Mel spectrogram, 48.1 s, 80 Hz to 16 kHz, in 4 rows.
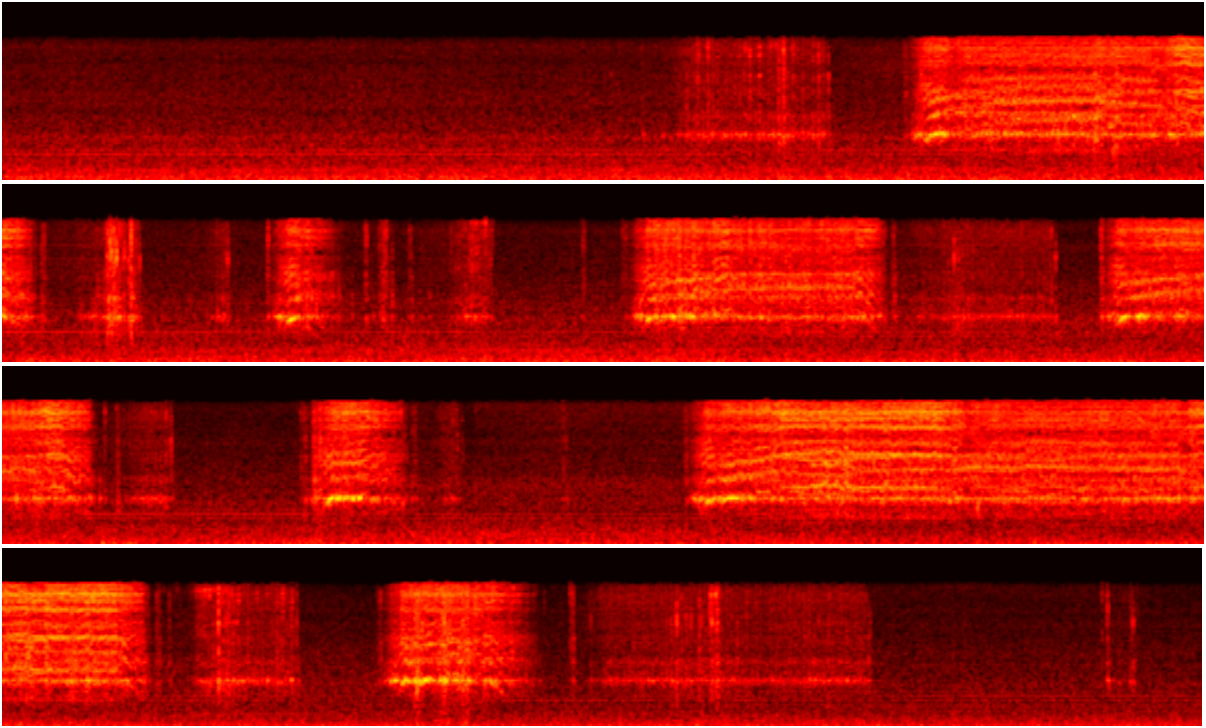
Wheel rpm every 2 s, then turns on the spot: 0, 0, 0, 20, 60, 160, 40, 10, 0, 110, 70, 60, 70, 40, 10, 70, 160, 160, 100, 20, 60, 30, 10, 0.
6-8 12-14 20-22 24-26 28-30 42-46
